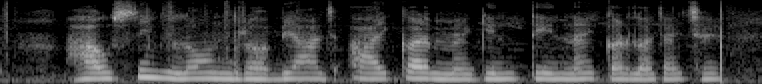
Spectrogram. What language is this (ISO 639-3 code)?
mai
